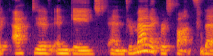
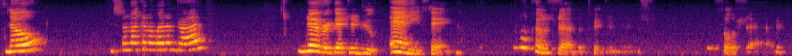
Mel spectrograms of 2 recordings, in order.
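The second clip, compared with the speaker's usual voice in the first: high, animated picture-book voice; reading to children; 12 semitones higher than usual. Acted. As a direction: talk up to the little ones. Reader commenting in high voice.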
